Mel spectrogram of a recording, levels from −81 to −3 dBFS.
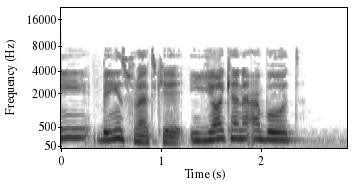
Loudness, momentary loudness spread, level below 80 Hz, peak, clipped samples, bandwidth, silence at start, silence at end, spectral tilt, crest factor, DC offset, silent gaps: -24 LUFS; 5 LU; -60 dBFS; -8 dBFS; under 0.1%; 8 kHz; 0 s; 0.5 s; -4 dB/octave; 16 dB; under 0.1%; none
